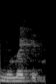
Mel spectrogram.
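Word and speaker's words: pneumatic: हवा भरी रहती है, उन टायरों को बोलते हैं न्यूमेटिक टायर। पी इसमें साइलेंट होता है, न्यूमेटिक बोलते हैं इसे।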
